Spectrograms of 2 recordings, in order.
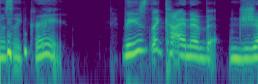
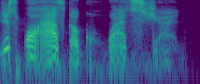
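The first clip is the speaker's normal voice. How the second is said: put-on cute, soft, husky little-kid whisper; 9 dB quieter than usual. Quoting what he said to her, in his little husky, cute voice. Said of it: "he has this little husky, little like cute voice".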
